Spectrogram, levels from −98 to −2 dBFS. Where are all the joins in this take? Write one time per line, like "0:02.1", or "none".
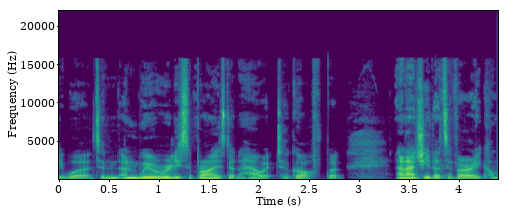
0:02.9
